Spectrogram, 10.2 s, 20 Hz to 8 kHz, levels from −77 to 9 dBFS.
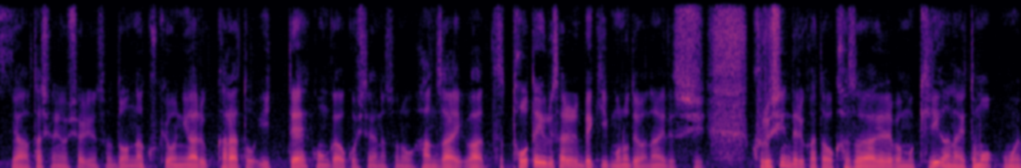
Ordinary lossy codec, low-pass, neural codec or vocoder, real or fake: none; none; none; real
